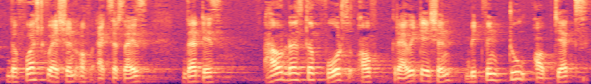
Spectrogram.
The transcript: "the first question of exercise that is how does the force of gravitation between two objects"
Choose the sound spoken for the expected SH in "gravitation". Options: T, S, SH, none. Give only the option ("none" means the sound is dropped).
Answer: SH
